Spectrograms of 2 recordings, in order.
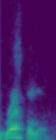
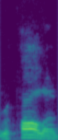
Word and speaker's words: Rapala: a floating it's actually rapala. Everybody calls it rapala, but it's actually rapala. It is. It's a Swedish company. It's pronounced rapala.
